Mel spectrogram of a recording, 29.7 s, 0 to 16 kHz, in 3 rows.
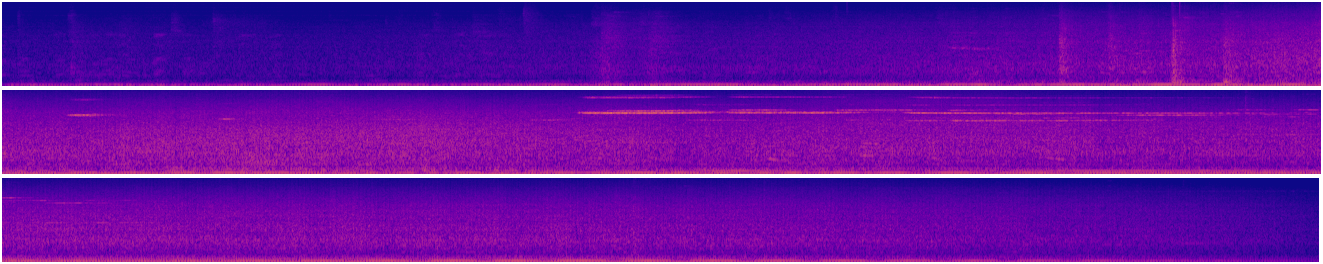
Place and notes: main station, Aix-en-Provence, France - station ambience
morning ambience Aix en Provence main station, announcement, regional train is arriving, drone
(PCM D50, Primo EM172)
